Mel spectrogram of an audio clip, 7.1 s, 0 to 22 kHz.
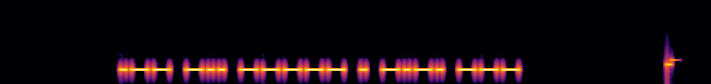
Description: Morse code, heard as a keyed tone, about 22 wpm, 700 Hz. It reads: WD0ECO
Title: K1USN SST QSO Practice - 22wpm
